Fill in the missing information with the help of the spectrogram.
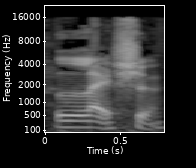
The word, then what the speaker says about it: Lexa: L-E-X-A. – X-A, exato. – E se pronuncia? – Lecha.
